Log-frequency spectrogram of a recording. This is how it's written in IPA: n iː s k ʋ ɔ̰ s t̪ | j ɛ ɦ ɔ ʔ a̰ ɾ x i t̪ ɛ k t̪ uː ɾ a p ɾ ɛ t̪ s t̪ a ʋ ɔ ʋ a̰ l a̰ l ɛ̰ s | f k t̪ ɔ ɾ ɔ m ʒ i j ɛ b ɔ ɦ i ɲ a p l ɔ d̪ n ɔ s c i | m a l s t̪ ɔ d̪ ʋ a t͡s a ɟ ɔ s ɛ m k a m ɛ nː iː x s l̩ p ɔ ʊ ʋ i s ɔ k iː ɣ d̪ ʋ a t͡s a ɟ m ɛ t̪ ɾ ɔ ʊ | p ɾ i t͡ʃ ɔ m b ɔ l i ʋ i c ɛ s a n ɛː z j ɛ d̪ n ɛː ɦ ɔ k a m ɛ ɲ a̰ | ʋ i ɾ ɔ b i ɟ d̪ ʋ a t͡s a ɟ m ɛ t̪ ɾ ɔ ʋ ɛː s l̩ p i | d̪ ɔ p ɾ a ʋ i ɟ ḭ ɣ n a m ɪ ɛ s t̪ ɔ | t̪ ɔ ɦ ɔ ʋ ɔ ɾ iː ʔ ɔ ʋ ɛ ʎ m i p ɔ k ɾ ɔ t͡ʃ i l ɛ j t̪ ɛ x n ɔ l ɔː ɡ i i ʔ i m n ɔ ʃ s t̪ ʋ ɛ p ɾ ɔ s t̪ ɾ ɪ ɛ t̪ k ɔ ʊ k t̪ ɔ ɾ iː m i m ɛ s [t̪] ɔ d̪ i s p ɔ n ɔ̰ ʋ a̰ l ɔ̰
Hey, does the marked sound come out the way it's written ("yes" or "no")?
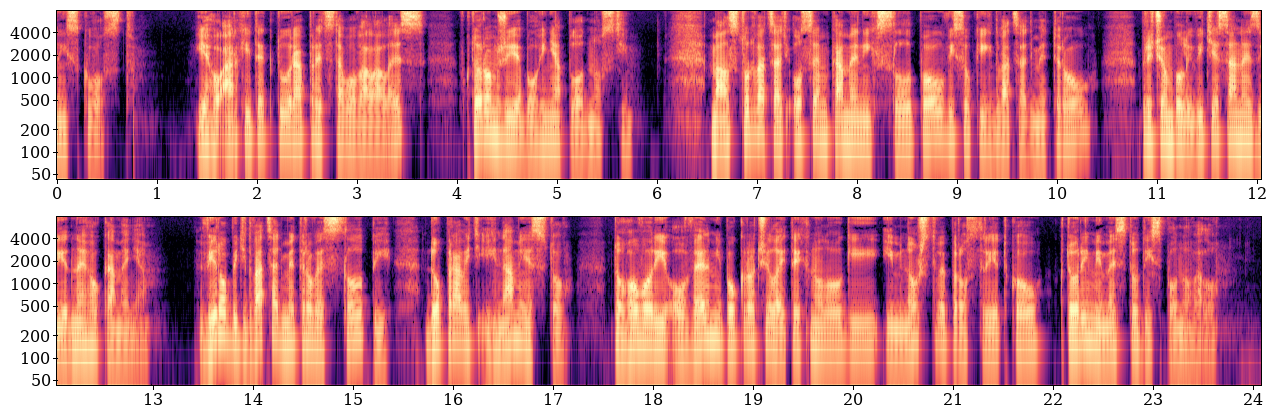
yes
